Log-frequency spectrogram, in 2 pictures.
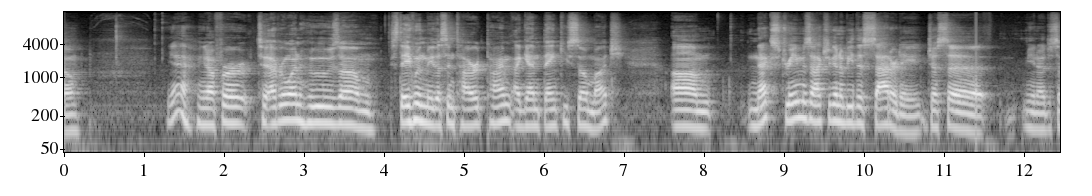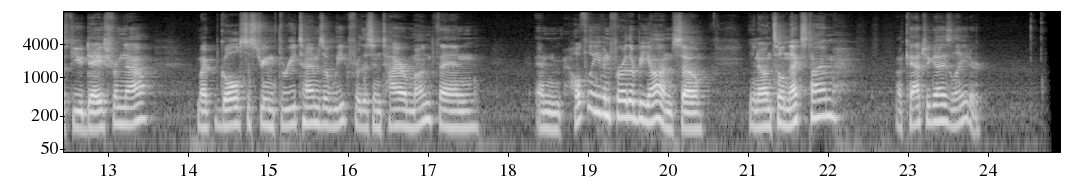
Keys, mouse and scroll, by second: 1.1 click.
